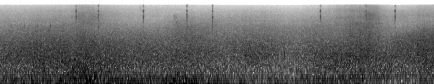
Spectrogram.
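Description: Water waves in A Plague Tale: Requiem roll and wash steadily in a broad, even surf hiss with faint wind, continuous and fairly close throughout.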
